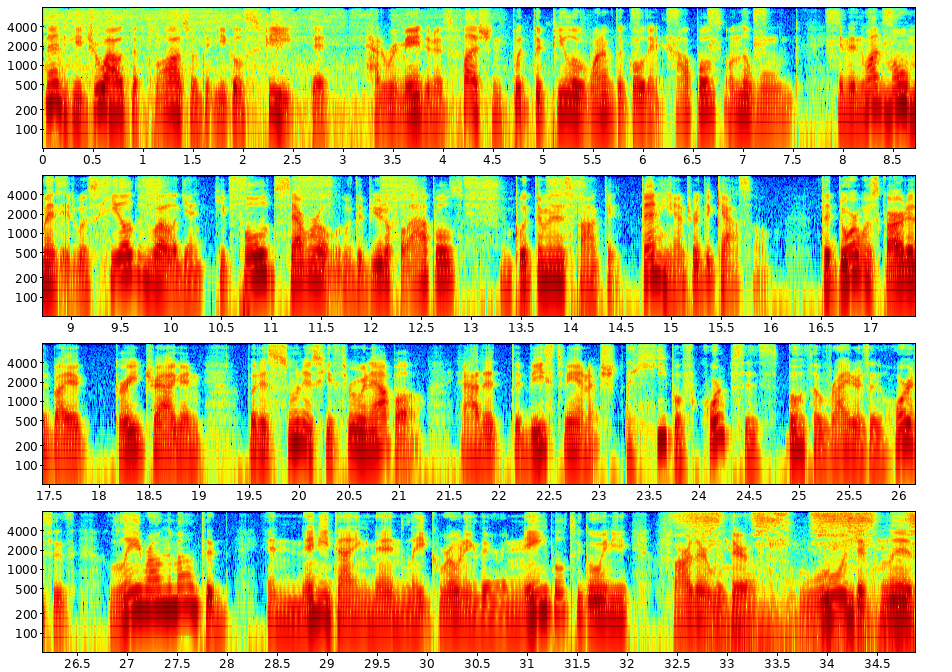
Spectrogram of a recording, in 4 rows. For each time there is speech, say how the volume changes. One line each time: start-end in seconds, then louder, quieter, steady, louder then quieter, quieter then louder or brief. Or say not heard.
0.0-34.8 steady.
